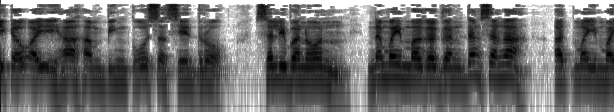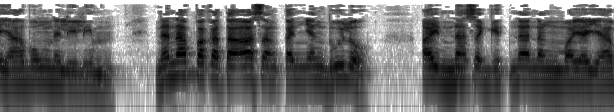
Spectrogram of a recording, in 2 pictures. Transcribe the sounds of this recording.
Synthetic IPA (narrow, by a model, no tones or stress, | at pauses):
ɪkawɐjɪɦaːɦɐmbɪŋko̞sɐsɛd̪ɾo̞ | sɐlɪbɐno̞nːɐmɐjmɐɡaɡɐnd̪aŋsɐŋa | ʔɐt̪̚mɐjmɐjaːboŋnɐlilɪm | nɐnapɐkɐt̪ɐʔasɐŋkɐɲːaŋd̪uːlo̞ | ʔɐjnaːsɐɡɪt̪̚nanɐŋmɐjajaː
